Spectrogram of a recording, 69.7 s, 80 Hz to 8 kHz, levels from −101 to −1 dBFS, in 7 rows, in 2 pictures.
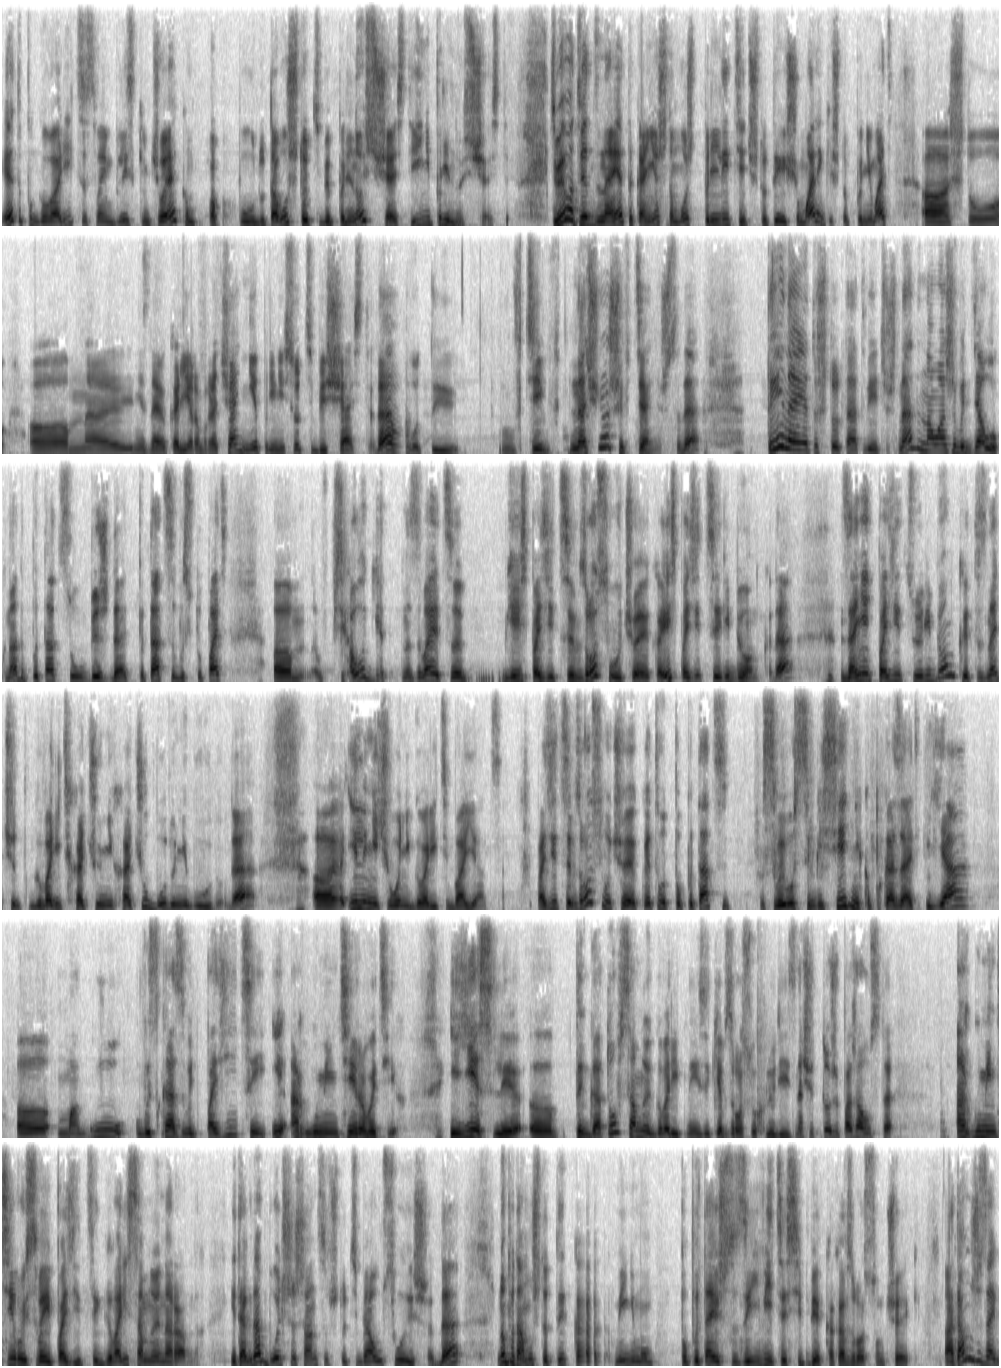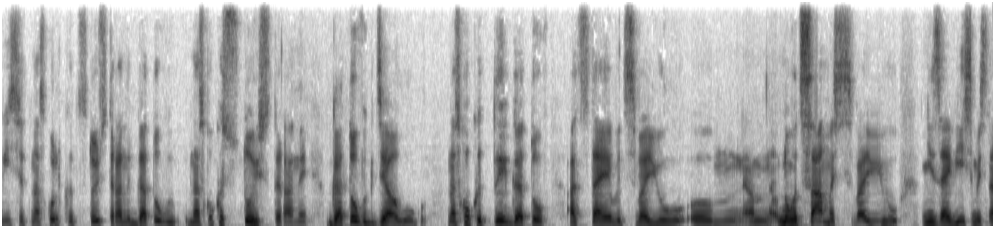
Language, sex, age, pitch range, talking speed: Russian, male, 20-39, 130-205 Hz, 155 wpm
